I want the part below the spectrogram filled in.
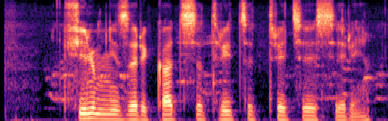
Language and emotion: Russian, neutral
